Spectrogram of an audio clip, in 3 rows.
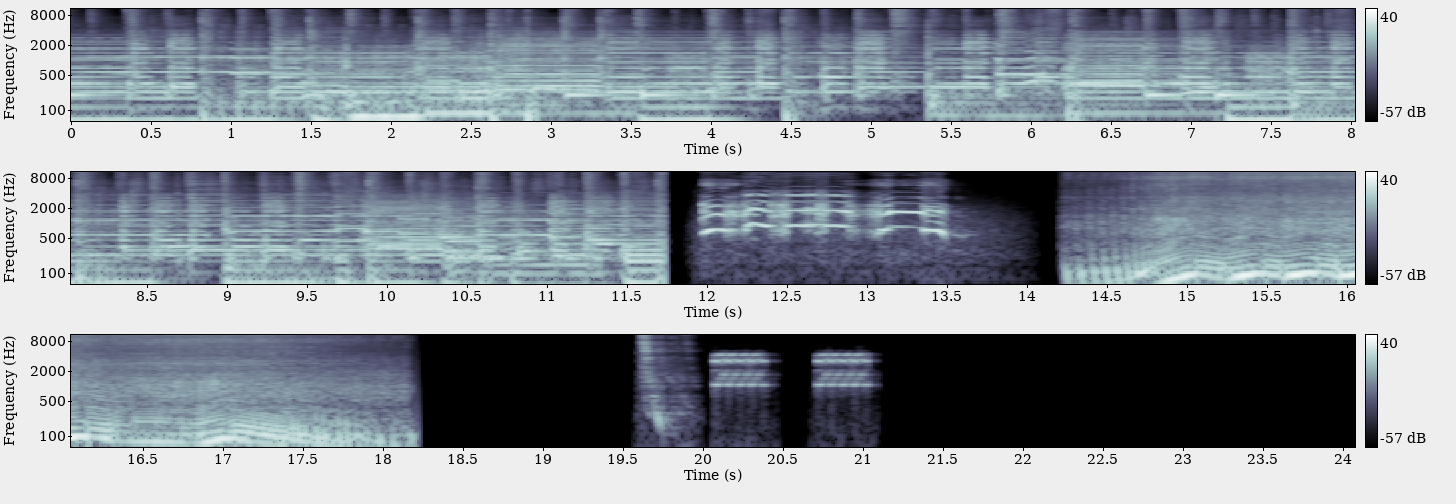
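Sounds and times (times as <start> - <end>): music: 0.0 - 11.8
rooster crowing: 12.0 - 13.9
short electronic beeps: 19.7 - 21.2.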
